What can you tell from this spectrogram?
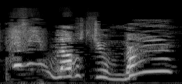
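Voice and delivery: high, loud, slow outraged scold; mother yelling at her son, high and slow; Mama scolding. Acted. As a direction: shriek it like a shocked mother. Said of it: "Mama comes running up and she says".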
